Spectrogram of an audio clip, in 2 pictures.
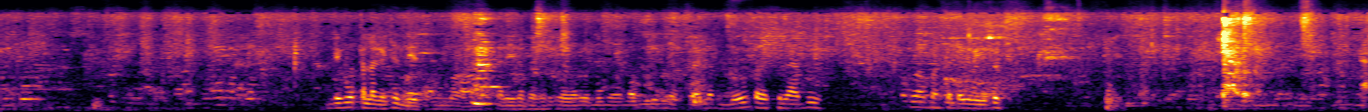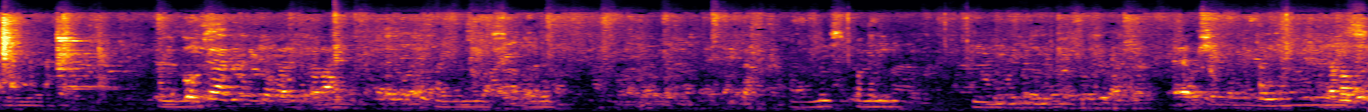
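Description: Several men chat casually nearby.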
